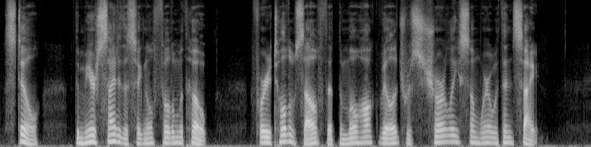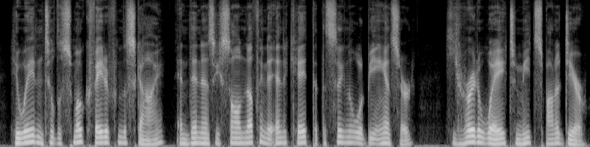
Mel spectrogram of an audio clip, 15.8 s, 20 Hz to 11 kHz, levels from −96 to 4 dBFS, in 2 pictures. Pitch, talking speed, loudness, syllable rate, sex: 115 Hz, 205 wpm, -20 LUFS, 6.1 syllables/s, male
